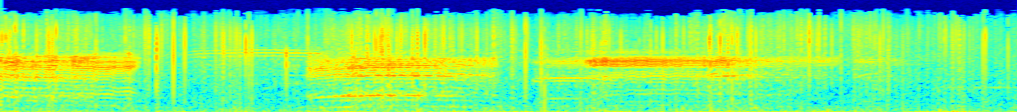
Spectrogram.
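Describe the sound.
Sheep bleating in the countryside: a few long, wavering, fairly loud bleats one after another, with no talk.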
